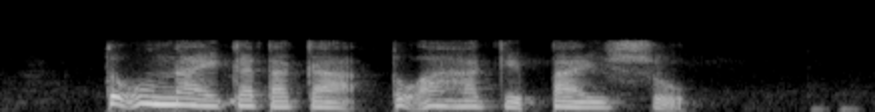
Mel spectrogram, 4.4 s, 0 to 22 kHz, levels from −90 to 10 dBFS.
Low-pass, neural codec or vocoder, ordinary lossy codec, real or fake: 5.4 kHz; none; Opus, 16 kbps; real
